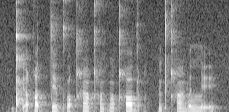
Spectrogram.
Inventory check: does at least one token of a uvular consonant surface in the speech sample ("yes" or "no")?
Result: yes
